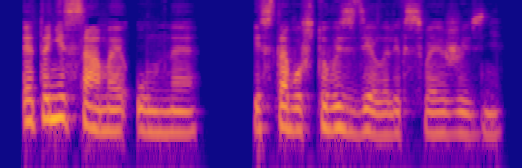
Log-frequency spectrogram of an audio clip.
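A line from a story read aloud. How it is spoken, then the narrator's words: Gentle remark. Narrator (Russian): Она мягко заметила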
